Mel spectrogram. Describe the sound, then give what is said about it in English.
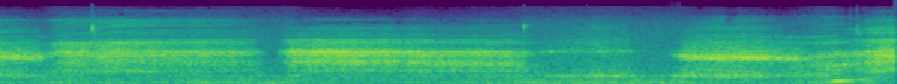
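Deep breaths drawn in and let out during a guided breathing practice, a soft, airy rush that swells and fades in a few long, slow waves, heard alone. “Deep breath.”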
